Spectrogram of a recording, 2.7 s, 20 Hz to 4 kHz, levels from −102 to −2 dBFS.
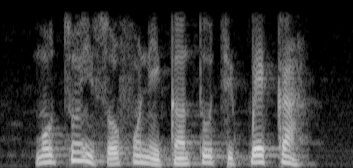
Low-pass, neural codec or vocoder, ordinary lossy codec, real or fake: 3.6 kHz; none; none; real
